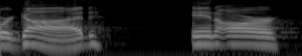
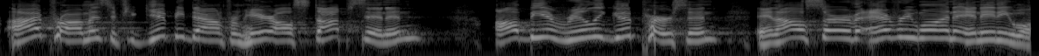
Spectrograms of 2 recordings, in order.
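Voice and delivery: high-pitched, pleading promises; acted plea, pitched high throughout; desperate bargainer; 7 semitones higher than usual. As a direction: beg and bargain with God from a cliff. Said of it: "Jack in his reply says".

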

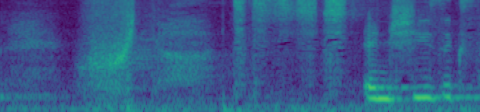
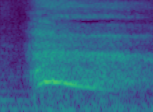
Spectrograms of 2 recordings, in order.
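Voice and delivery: high sudden gasp of excitement; sharp excited gasp. Shown as a demonstration. Demo to friend, a high excited gasp. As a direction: gasp like you've got big news. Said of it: "you come up and you're like".

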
